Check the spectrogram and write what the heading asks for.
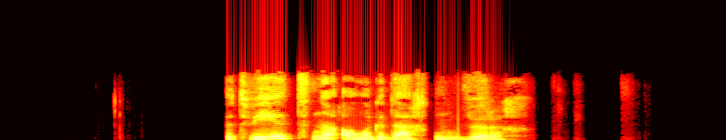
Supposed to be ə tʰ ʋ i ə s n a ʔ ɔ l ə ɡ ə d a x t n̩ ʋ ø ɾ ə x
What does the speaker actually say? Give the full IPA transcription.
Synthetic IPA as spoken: ə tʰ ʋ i ə t n a ʔ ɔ l ə ɡ ə d a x t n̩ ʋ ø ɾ ə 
